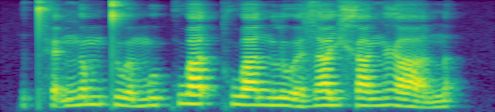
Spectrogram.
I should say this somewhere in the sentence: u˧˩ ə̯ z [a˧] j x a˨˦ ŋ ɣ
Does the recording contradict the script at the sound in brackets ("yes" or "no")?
no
